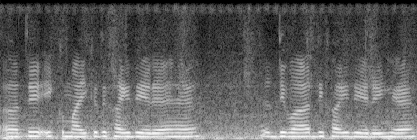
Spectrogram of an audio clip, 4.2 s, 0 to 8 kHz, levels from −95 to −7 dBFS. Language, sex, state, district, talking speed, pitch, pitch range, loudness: Punjabi, female, Punjab, Fazilka, 185 wpm, 210 Hz, 200-220 Hz, -13 LUFS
